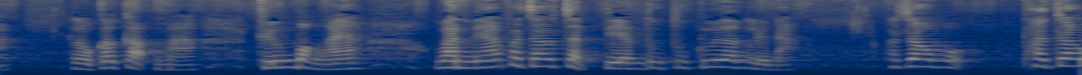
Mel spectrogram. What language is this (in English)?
Thai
